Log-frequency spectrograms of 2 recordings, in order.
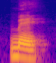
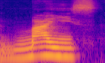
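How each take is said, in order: First: The a and i merge into one vowel. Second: The a and i are sounded separately. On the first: The speaker calls it wrong. "Não é mé" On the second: The speaker calls it right. "é maíz. Você vê que eu mantenho o som"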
